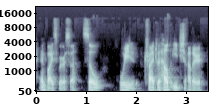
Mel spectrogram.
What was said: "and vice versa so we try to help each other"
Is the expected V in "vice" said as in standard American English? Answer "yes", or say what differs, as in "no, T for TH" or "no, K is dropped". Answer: yes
